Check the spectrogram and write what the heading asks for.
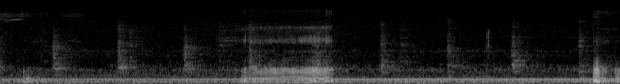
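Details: Dog sleeping after a tiring weekend at a farm gives one loud, buzzing snore about a second long amid quiet, steady breathing and a low room hum; ordinary snoring.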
